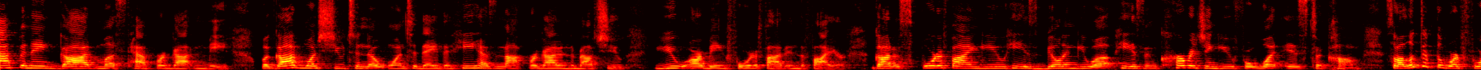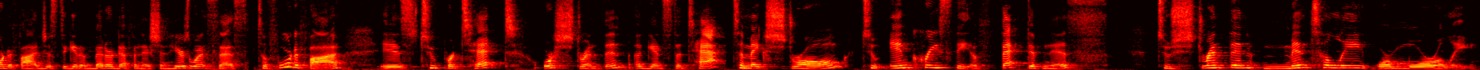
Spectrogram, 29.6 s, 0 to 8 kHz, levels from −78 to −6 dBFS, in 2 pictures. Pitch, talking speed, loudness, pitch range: 205 Hz, 170 wpm, -33 LUFS, 195-245 Hz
